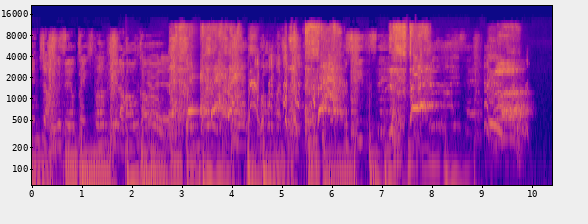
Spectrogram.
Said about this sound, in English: ASMR for coughing.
